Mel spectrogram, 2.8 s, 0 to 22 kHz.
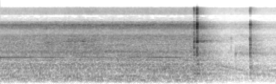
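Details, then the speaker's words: Car heater blower (VAZ-2106 heater resistor) on homemade gas-cylinder stove at strong second speed: loud steady airy rush with faint hum, then two clicks and it quietens; owner finds it unbearably noisy. "ну и соответственно второе положение это сильный О сразу задуло слышно да это вообще на мозги действует капец"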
